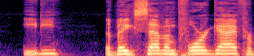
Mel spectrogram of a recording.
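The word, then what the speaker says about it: Edey: year but is uh how do you say his last name it's it's Edie it's e-d-e-y Edie the big 7-4 guy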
